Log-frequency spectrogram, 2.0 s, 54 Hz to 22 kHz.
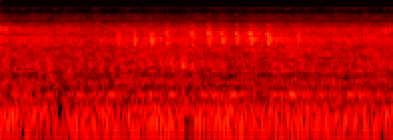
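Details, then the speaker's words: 2022 Toyota Wigo with low idle after a battery replacement: the idle hunts between about 500 and 900 rpm as the AC is switched on and off, a wandering, uneven hum. The throttle body is to be checked for dirt. "Doon bumaba malikot ang kanyang RPM."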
